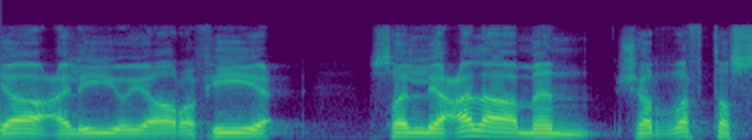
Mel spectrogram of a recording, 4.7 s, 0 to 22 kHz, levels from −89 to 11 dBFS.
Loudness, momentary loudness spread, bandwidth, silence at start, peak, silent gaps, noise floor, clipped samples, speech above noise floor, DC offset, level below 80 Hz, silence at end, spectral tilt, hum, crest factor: -15 LUFS; 8 LU; 10.5 kHz; 0 s; 0 dBFS; none; -58 dBFS; under 0.1%; 43 dB; under 0.1%; -56 dBFS; 0 s; -6.5 dB/octave; none; 14 dB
